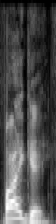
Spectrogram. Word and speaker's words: Feige: Now, it's not pronounced right. It's pronounced Feige.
